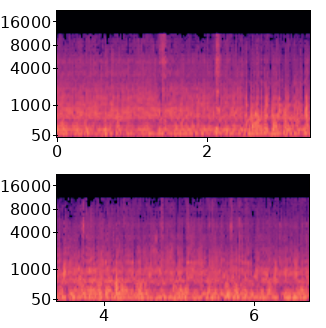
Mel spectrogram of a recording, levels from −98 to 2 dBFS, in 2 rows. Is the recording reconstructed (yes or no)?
yes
